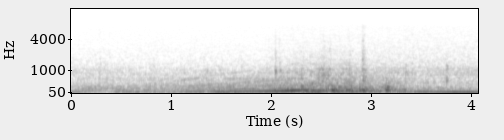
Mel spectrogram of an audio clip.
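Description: Car engine accelerating from a near stop, heard from inside the cabin, rising in pitch over the first couple of seconds and loudest about halfway through.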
